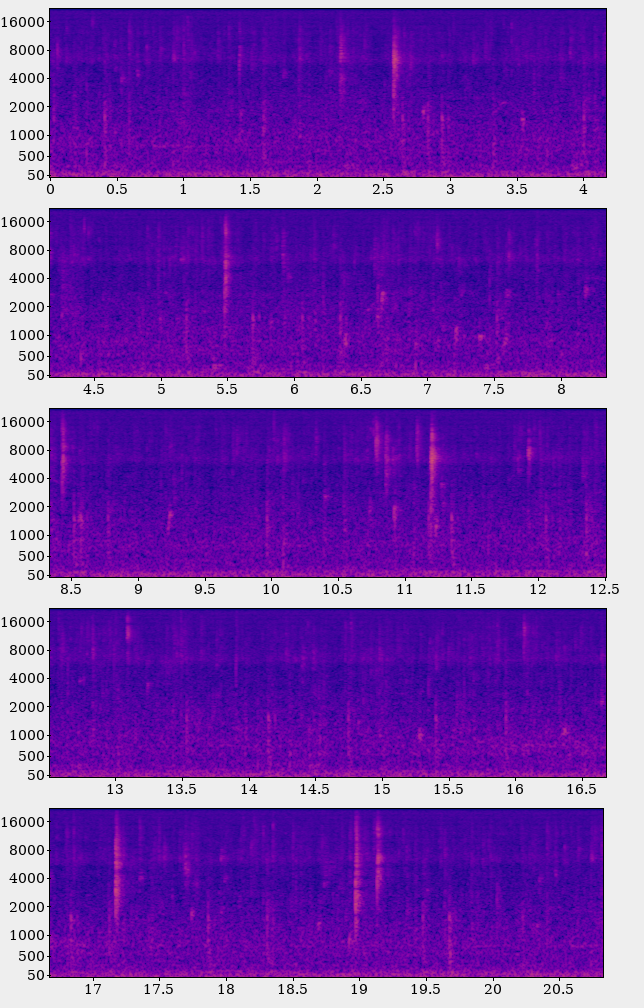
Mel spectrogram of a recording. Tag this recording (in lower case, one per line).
rain
water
